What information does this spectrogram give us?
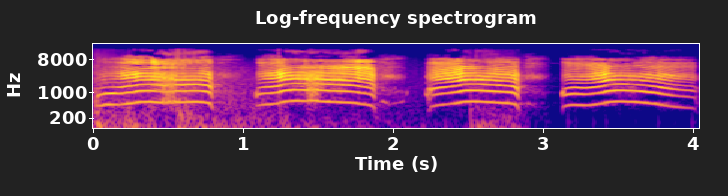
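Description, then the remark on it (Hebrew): A newborn baby cries in four loud, sustained wails, each a second or so long, separated by short breathy gaps, alone with no talking. The baby is John Winston Lennon, born at the maternity hospital on Oxford Street in central Liverpool on 9 October 1940 at 18:30. “אז נולד בבית היולדות שברחוב אוקספורג במרכז העיר, תינוק שאימו תקרא לו ג'ון ווינסטון לנון.”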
